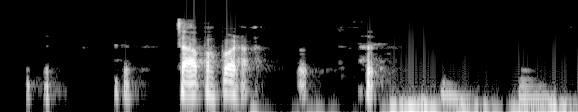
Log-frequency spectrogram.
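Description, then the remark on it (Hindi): Two pairs of low, soft heartbeat thumps play alone at the start, each a quick lub-dub. A man then speaks over a faint low rumble. “छापा मारा मल्हाड़ में और धड़कने चलती है शांता क्रूज वाले व्यापारियों के दिल में।”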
